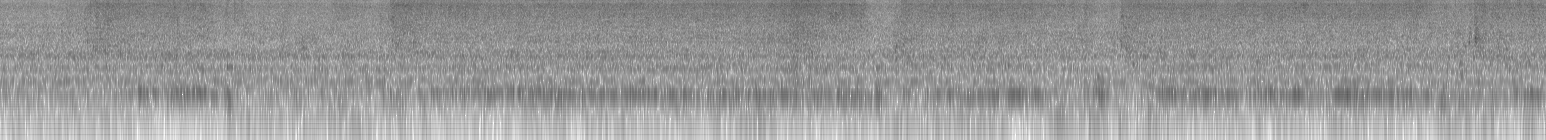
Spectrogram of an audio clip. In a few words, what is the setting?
restroom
